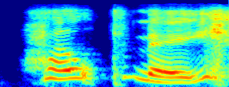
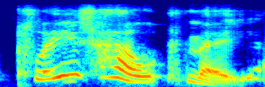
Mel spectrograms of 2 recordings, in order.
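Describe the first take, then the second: First: High, pleading whine; a put-on whiny plea. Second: High, slow, drawn-out whine; a slow pleading whine; whiny voice. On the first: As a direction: whine for help like a child. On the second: Retold or imitated. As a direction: beg like a sulky child. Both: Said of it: "I'm trying to put a whiny voice on".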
